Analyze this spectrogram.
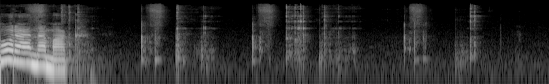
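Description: A spoon tips small seeds into a plastic bottle with soft ticks.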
